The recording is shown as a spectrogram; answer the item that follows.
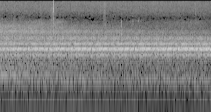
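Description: Steady background hum and hiss with a constant high-pitched tone, unchanging throughout.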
